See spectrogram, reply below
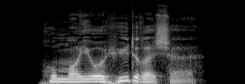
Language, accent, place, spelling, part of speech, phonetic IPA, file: German, Germany, Berlin, homoiohydrische, adjective, [homɔɪ̯oˈhyːdʁɪʃə], De-homoiohydrische.ogg
- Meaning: inflection of homoiohydrisch: 1. strong/mixed nominative/accusative feminine singular 2. strong nominative/accusative plural 3. weak nominative all-gender singular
